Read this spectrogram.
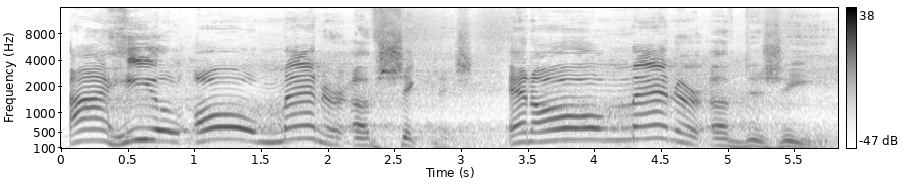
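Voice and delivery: slow, solemn reading of God's promises; measured devotional scripture reading; scripture proclamation. Acted. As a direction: proclaim each verse as a promise. Reads healing scriptures aloud.

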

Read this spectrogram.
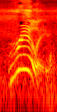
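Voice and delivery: sudden high disbelieving "Really?"; surprised. Acted. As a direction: jump way up in surprise. Tourist surprised by free frog.

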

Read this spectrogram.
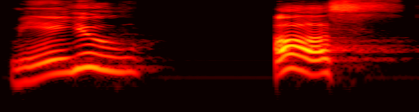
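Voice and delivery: preacher driving home that God chose us; stress on us. Shown as a demonstration. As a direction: hit "us" hard, alone. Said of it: "I'm just gonna point that out".

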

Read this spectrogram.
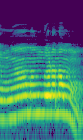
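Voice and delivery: slow, high nasal yell of यमंगड़नम; nasal shout. Retold or imitated. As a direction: shout यमंगड़नम through the nose, stretched and high. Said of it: "बड़े जोर से नाक से चिल्लाया".

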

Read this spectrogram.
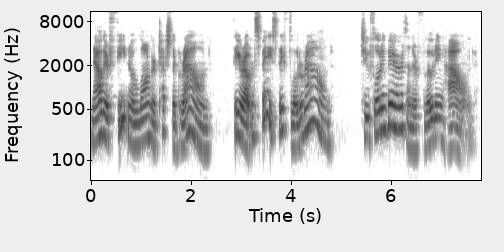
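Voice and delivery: slow, sing-song read-aloud; reading to children. A narrator's reading. Teacher reading a picture book to her class, slow sing-song. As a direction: read the rhyme slowly to the class.

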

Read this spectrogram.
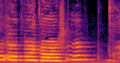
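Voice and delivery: very high, slow thrilled squeal; excited squeal. Real, not acted. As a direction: gush over the package. Package just arrived, thrilled.

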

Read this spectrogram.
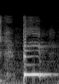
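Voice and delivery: very high, sharp electronic beep; scanner beep. Retold or imitated. Imitating the checkout scanner with a high beep. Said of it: "And it goes".

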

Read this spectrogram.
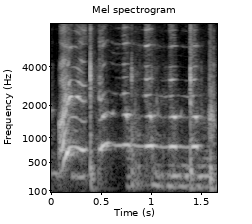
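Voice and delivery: tiny high voice yumming; high squeaky yum. Acted. Tatlıyı iştahla yiyen çocuk sesi. (ince tiz sesle yum yum)

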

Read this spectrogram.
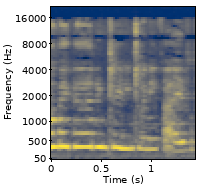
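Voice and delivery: high, loud imitation of fretting peers; imitated dismayed peers. Mimicking people her age who dread turning twenty-five, mock dismayed. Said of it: "so many people my age are like".

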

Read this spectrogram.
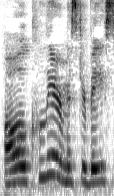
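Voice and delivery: ordinary delivery

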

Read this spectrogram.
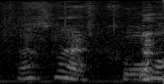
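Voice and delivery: high, loud, mock-offended; excited disgust. Real, not acted. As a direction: protest the bad taste. Bad bean taste reaction.

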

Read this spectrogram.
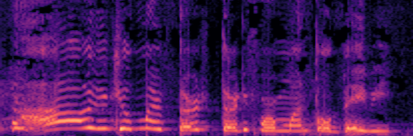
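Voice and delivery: high laughing yelps; laughing ow shout; laughing cry of pain. Real, not acted. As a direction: yelp in pain while laughing. Friend hits her.

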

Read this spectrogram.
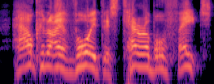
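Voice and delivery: a hammed-up despairing cry; desperate cry. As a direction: beg the ghost to save you. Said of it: "he cried".

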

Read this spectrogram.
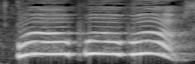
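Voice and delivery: high, loud whoops; cheering. Real, not acted.

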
